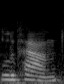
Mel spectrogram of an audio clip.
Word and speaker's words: Lupin: I believe it's Lupin. Yep. As it is a French name. It's spelled is romanized Lupin with an I. It's katakanized Lupin, the pa sound, and as you say it's French. So Lupin is probably the closest correctness for the Japanese version.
